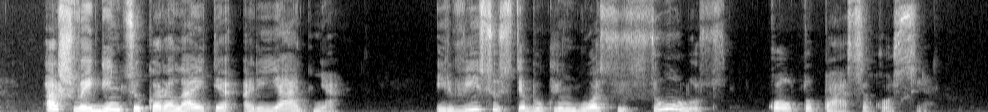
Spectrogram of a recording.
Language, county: Lithuanian, Kaunas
